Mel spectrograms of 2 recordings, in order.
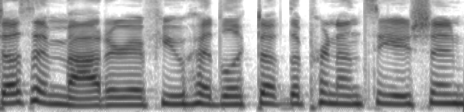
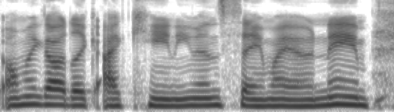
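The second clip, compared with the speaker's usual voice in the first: plain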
